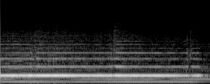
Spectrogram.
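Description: Bansuri bamboo flute holding one long, steady note over a low sustained drone; the note breaks off at the end.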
